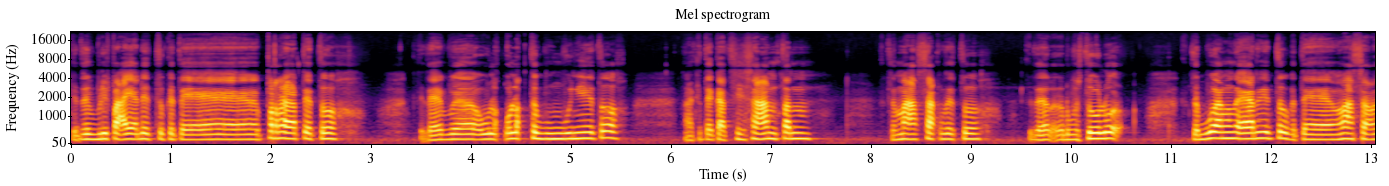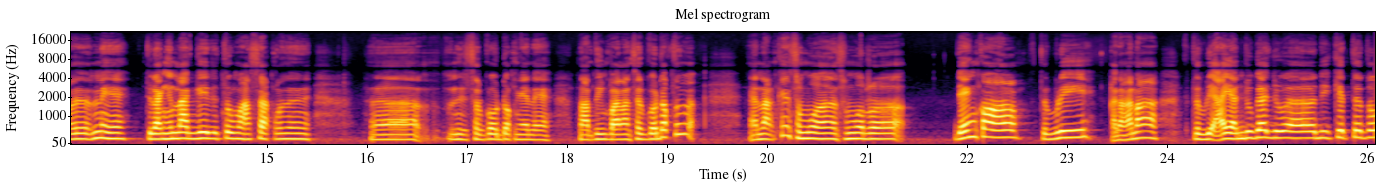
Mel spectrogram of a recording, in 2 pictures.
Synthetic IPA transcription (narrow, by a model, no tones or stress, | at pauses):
kit̪ɛblipajaʔdit̪ukit̪ɛ | pərat̪it̪uh | kit̪ɛbuləkulak̚t̪əbumbuɲait̪u | nakit̪ɛkat̪sisant̪ən | ki̥t̪ɛmasak̚dit̪u | kit̪ɛrubəsdoluʔ | ki̥t̪ɛbuaŋdaarɲit̪ukit̪ɛmasak̚nit̪iɾaŋɪnlaɡidit̪umasak̚n | nisərɡodɔk̚ɲadɛ | nat̪̬impanansərɡɔdɔk̚t̪u | enakɲɛsəmuasəmuar | dɛŋkɔlki̥t̪ɛbəlikadaŋkadaŋki̥t̪ɛbəliajand͡ʒuɡad͡ʒuɡadikɪt̪̚ːɛt̪u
